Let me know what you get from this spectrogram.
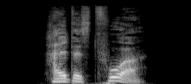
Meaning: second-person singular subjunctive I of vorhalten
- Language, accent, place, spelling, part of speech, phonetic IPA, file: German, Germany, Berlin, haltest vor, verb, [ˌhaltəst ˈfoːɐ̯], De-haltest vor.ogg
